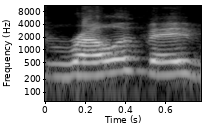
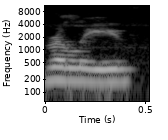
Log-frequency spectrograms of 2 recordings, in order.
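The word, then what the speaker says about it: Relevé: how to say it so it's relev vintage but everybody says relieve so it's a ballet term but it is is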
